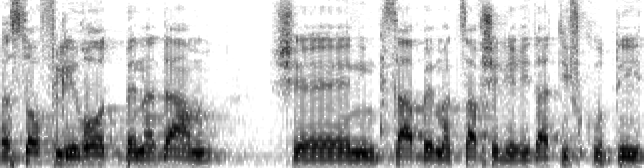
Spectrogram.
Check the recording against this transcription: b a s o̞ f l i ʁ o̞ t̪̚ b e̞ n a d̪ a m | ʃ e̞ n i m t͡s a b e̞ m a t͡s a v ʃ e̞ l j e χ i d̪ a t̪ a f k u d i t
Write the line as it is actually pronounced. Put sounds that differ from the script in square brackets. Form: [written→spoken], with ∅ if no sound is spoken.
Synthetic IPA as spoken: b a s o̞ f l i ʁ o̞ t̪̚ b e̞ n a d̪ a m | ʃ e̞ n i m t͡s a b e̞ m a t͡s a v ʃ e̞ l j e [χ→ʁ] i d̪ a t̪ [a→i] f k u d i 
